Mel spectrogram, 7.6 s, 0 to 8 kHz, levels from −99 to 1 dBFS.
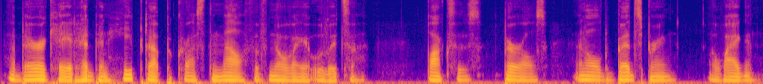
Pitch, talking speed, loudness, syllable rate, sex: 95 Hz, 150 wpm, -20 LUFS, 5.1 syllables/s, male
